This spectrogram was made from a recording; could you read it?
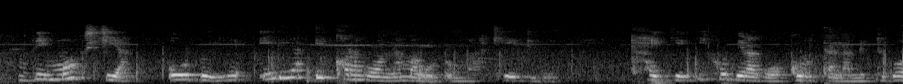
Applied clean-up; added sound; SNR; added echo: none; Fireworks; 19 dB; reverberation time 0.3 s.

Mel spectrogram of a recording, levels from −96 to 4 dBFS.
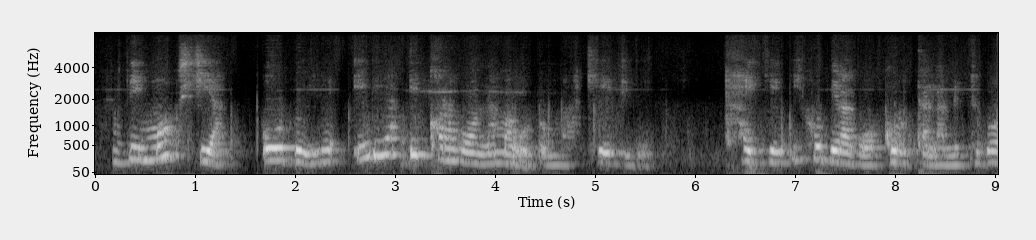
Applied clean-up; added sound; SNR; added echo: neural separator model SepFormer DNS4.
